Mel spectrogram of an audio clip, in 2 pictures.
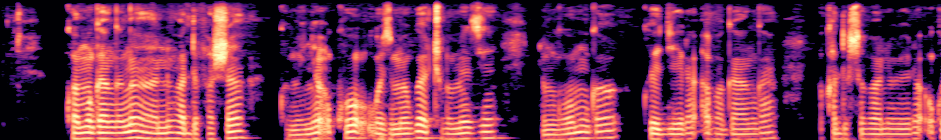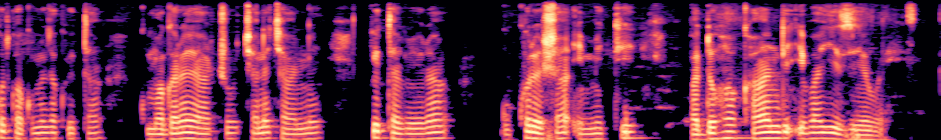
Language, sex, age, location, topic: Kinyarwanda, male, 25-35, Huye, health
